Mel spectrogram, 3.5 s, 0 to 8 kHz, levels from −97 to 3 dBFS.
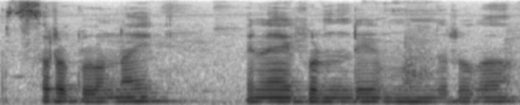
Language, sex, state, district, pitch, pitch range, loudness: Telugu, male, Andhra Pradesh, Sri Satya Sai, 110 Hz, 110-115 Hz, -19 LUFS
